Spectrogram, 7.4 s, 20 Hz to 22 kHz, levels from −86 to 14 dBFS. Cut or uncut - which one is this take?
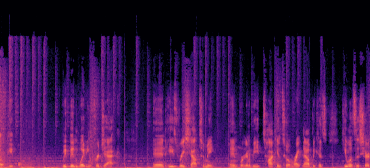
uncut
